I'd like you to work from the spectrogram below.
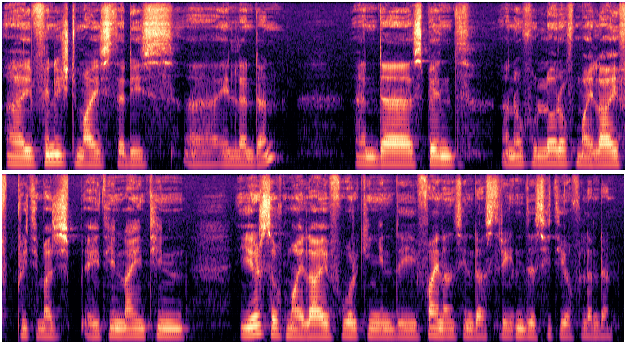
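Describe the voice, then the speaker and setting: A middle-aged Ethiopian man, a guest in a conversational interview, gives thoughtful answers full of fillers and restarts. His fairly high voice is dark in tone and flat in delivery, at a moderate pace.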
